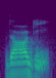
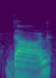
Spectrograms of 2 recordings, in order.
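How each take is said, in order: First: An extra vowel sound is added after the consonant. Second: The word ends cleanly on the final consonant. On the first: The speaker calls it wrong. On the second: The speaker calls it right.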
